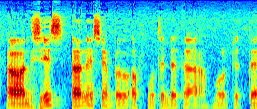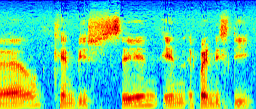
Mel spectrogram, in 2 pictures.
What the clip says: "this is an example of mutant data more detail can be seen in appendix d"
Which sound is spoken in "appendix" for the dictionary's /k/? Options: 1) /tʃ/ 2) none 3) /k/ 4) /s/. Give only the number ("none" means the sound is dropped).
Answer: 2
